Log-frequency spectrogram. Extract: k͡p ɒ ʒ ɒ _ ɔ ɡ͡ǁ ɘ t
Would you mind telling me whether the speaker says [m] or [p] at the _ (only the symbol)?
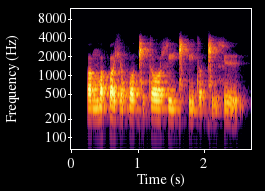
p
